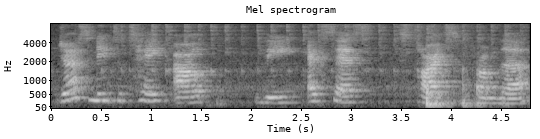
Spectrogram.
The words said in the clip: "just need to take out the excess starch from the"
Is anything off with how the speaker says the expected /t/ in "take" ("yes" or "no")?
no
